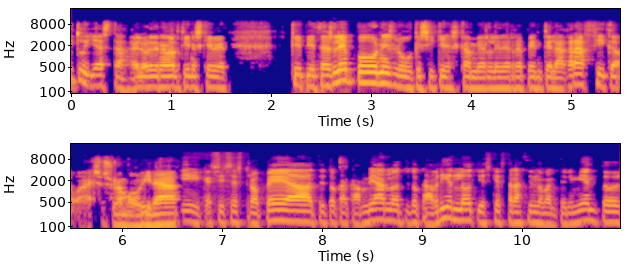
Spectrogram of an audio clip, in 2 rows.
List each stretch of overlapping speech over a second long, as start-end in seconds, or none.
none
